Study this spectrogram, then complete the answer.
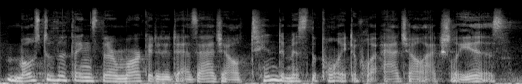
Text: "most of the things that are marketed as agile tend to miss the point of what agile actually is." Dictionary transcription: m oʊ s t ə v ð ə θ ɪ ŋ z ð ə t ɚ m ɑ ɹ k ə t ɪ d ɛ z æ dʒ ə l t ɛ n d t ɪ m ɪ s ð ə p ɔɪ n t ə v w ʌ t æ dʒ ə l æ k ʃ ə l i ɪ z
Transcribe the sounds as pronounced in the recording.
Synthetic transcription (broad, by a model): m oʊ s t ə v ð ə θ ɪ ŋ z ð ə t ɚ m ɑ ɹ k ə t ɪ d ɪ z æ dʒ ə l t ɛ n t ɪ m ɪ s ð ə p ɔɪ n t ə v w ʌ t æ dʒ ə l æ k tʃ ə l i ɪ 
